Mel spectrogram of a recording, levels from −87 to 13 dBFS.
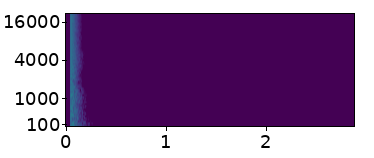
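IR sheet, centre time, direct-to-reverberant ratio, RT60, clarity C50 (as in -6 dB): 13 ms, -3.5 dB, 0.25 s, 14.5 dB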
